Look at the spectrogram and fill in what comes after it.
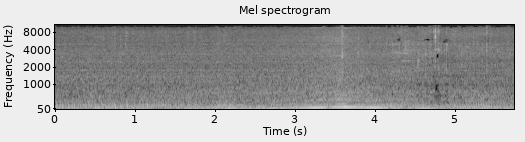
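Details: Renault Megane 1.5 dCi diesel after fitting a used replacement injector for faulty cylinder 3 and clearing fault codes. Steady low idle, slightly rough at first, then a clean blip that drops back smoothly; no fault codes return: normal idle.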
